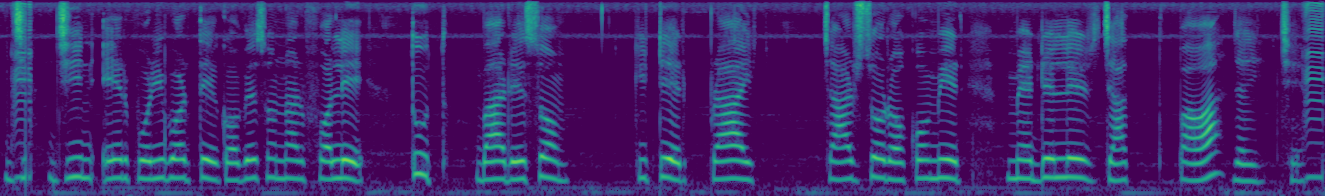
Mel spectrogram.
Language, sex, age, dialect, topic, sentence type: Bengali, female, 18-24, Western, agriculture, statement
